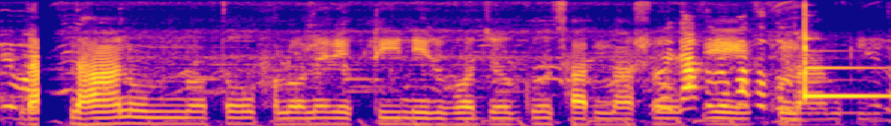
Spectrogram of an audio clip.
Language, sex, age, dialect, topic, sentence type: Bengali, male, 18-24, Rajbangshi, agriculture, question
